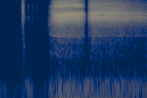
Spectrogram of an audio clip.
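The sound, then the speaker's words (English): A pained exhalation: a long, airy breath out lasting about two seconds, quiet and hissy, briefly broken by a short pause partway through. “The painful breath out.”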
